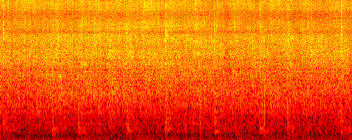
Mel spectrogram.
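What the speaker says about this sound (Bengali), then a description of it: "দেখো আমার সবজিটা মোটামুটি ভাজা হয়ে গেছে" Mixed vegetables with a pinch of chilli powder fry in a pan, producing a dense, constant hiss like rain with faint periodic stirring taps underneath.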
